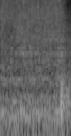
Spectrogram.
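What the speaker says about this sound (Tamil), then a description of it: "ஓகே, தண்ணி எல்லா பக்கமும் தெரிக்குது." Tap water gushes from a kitchen faucet and splashes steadily into a sink, a dense continuous hiss that stays loud and close throughout without a break.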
